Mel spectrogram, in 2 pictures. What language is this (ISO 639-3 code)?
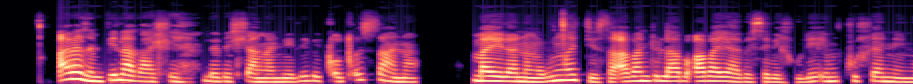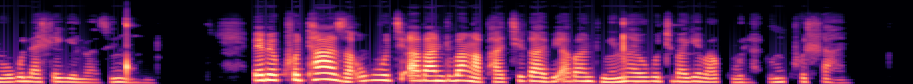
nde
